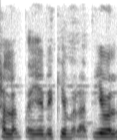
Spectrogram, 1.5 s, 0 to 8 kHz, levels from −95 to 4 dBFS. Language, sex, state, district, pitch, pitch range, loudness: Hindi, female, Bihar, Araria, 200 Hz, 195-210 Hz, -21 LUFS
